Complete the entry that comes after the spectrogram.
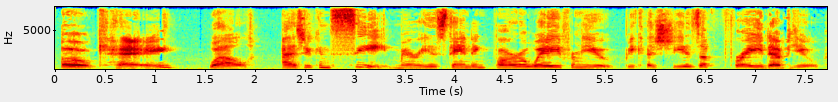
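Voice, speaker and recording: A woman's voice: medium pitch, lively intonation, measured pace, few pauses, a little mellow. A woman playing a stern, exasperated radio managing director, officious and curt, in a comedic audio drama.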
